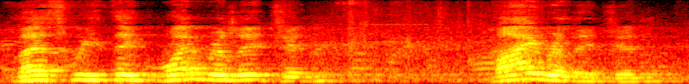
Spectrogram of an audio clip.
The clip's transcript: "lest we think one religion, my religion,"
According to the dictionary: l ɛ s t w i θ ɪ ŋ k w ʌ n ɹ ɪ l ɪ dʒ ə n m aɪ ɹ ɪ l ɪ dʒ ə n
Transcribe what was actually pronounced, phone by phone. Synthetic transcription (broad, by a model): l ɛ s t w i θ ɪ ŋ k w ʌ n ɹ ɪ l ɪ dʒ ə n m aɪ ɹ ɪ l ɪ dʒ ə n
